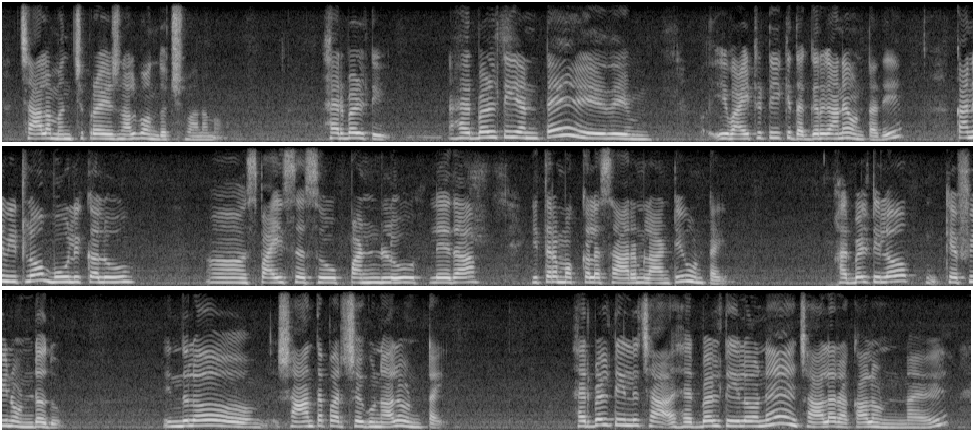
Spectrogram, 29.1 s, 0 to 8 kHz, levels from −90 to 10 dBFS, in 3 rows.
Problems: none marked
